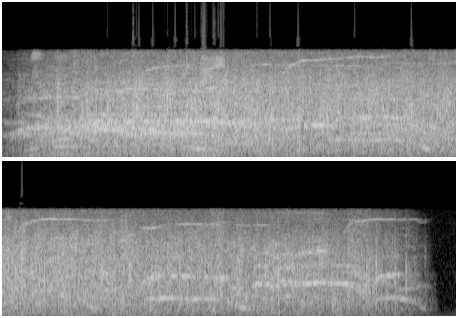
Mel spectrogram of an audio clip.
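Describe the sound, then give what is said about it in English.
Audience applause sound effect: a dense, steady roar of clapping mixed with cheers and whistles holds at a loud level for about nine seconds, then cuts off abruptly. “Rebecca, I want to give you a round of applause.”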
